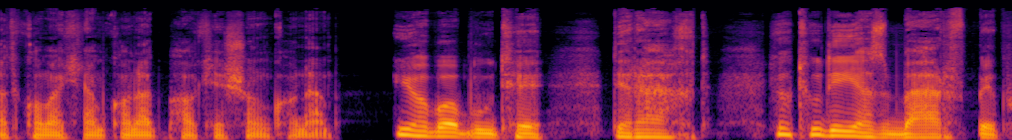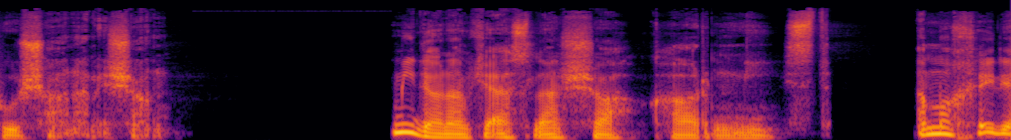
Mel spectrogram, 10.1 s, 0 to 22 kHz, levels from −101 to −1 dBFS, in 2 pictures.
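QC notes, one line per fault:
0.37–0.44 s, short concealed packet loss: about 40 ms of speech never arrived, so the decoder stretched the preceding sound over the gap, leaving a brief smear.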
